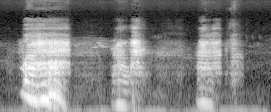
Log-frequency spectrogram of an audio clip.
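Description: A man's wordless vocal strain while he forces his hands to tear a pack of playing cards: one long effortful cry about half a second in, then two shorter bursts.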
